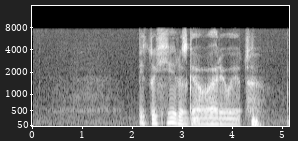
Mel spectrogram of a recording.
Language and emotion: Russian, sad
